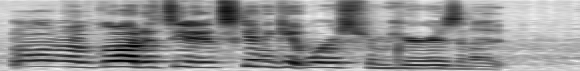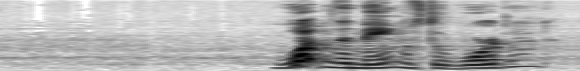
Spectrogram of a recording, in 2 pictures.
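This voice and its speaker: A woman reads from a book and picks it apart as a reviewer. Her pace is unhurried and her tone is sarcastic and exasperated. A faint noise sits behind her voice in what sounds like a home recording. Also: high voice. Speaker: host of a book review show. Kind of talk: mocking read-aloud book review with commentary.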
